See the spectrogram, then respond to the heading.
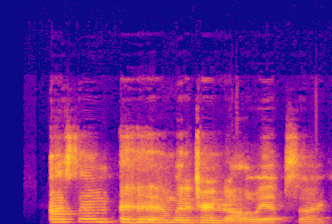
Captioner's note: laughing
